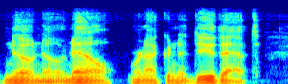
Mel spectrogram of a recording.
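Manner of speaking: ordinary delivery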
